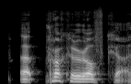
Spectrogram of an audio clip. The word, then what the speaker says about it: Prokhorovka: Prokhorovka, I think is how you pronounce it.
